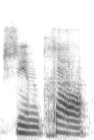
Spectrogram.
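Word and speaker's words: שמך: translate or read those, I think of which syllable it should be attached to, because it's not its own syllable often. So that's why it's like shimcha, because it's part of that syllable, Yeah, it's like a syllable clause or something.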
